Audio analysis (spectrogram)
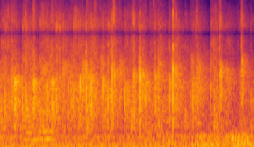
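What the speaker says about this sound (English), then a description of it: "Round of applause." An audience at an entrepreneurship talk breaks into a round of applause, a moderate, steady clapping with scattered louder claps standing out, heard from a middle distance.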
